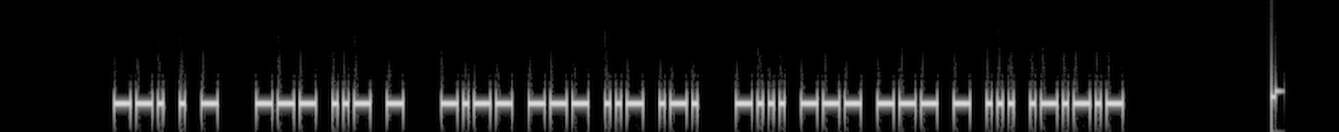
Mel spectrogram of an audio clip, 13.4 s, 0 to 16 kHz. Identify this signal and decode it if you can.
Morse code, heard as a keyed tone, about 22 wpm, 700 Hz. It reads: GET OUT YOUR BOOTS.
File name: practice / 22wpm / Easy Sentences with Hints - 22wpm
